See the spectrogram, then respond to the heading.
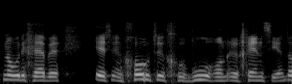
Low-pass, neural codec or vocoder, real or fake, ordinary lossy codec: none; codec, 16 kHz, 0.9 kbps, LongCat-Audio-Codec; fake; none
